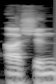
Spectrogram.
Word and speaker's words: Ashan: I almost forgot how to say my own name. So at Ashan on Instagram, Twitter, at Ashan, depending on how you say it, wherever you're from. That's A-S-H-A-N.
